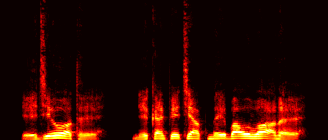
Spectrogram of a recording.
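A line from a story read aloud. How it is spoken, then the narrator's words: Roaring, echoing. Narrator (Russian): Проревел он, и его голос эхом разнесся по кабинету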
